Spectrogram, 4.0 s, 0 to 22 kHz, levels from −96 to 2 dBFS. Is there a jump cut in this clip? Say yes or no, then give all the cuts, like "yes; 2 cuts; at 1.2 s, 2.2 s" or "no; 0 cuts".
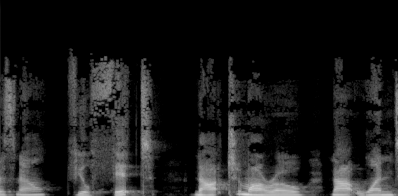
yes; 1 cut; at 1.8 s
